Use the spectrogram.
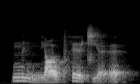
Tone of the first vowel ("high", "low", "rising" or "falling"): falling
